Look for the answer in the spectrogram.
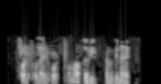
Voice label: Sheriff Dispatch, Scanner audio recording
